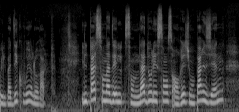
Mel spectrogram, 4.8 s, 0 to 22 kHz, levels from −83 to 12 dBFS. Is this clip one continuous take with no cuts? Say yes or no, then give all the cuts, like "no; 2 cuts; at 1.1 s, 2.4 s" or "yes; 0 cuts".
yes; 0 cuts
